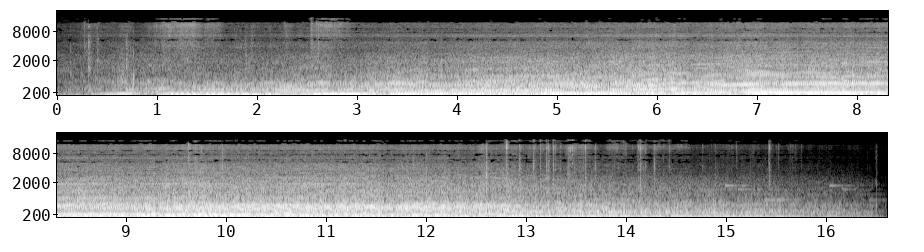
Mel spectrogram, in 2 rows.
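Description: Honda Civic X's 1.8-litre four-cylinder engine under hard acceleration in a 0–100 run, heard from inside the cabin. The engine note climbs over the first few seconds, then holds at a nearly steady pitch as the speed builds, and drops away about 13 seconds in, fading out.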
